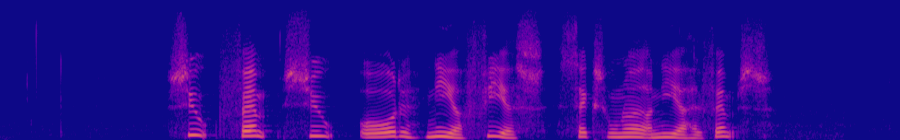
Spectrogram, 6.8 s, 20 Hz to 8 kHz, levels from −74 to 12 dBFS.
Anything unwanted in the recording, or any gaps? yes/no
no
